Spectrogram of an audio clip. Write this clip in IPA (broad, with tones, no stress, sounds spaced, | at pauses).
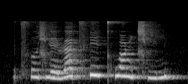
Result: t͡sʰ ɤ˧˥ ɕ ɥ ɛ˨˩ ɻ ä˥˧ t͡sʰ e˥˧ ɪ̯ kʰ w ɑ˥˩ ŋ t͡ɕʰ i˧˥ n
